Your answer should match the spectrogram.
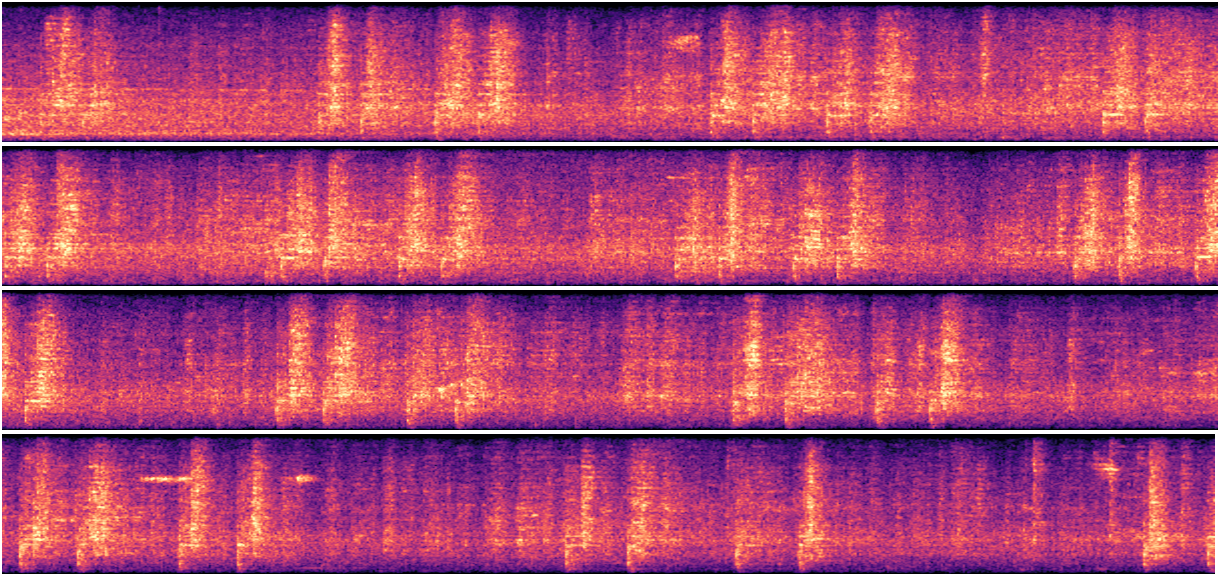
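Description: A long rake of freight hopper wagons rolls past with a steady rumble. The wheels clack over the rail joints in repeated clusters of clicks.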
